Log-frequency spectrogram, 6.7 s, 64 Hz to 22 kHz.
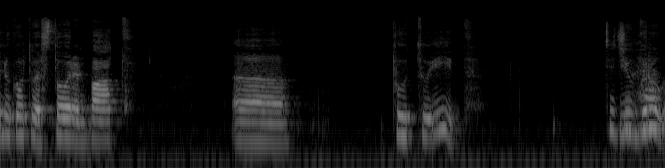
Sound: pauses for 3 seconds

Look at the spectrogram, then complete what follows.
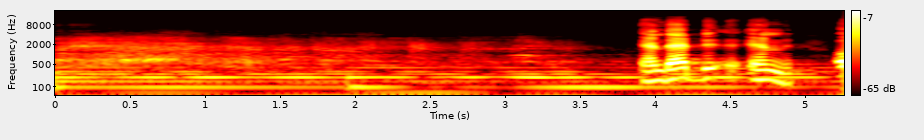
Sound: congregation laughing

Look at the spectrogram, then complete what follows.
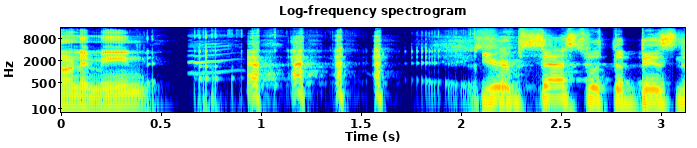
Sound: laughing

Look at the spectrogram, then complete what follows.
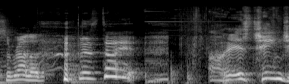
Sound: laughing

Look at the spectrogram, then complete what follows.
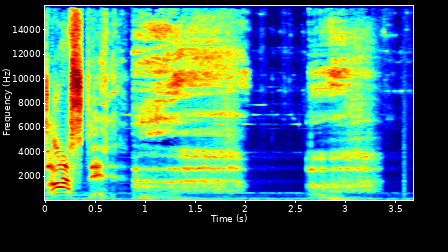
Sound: Shadow groans

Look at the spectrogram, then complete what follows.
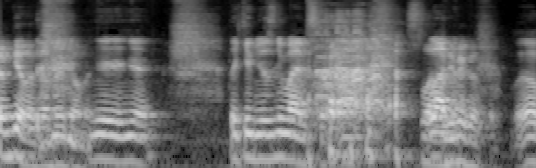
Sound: laughs; laughs

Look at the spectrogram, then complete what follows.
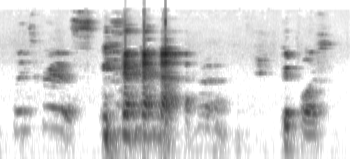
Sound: laughs

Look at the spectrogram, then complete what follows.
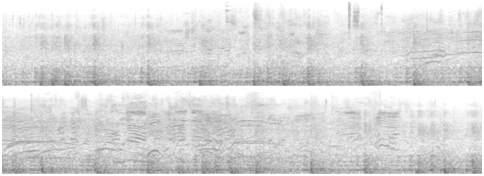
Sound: applause

